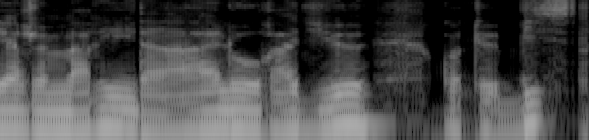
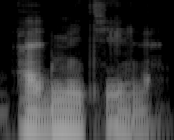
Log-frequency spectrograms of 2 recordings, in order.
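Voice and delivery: ordinary delivery

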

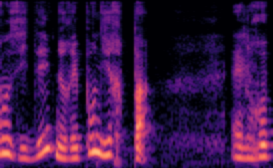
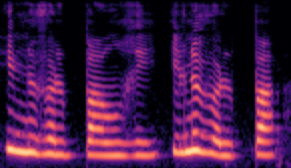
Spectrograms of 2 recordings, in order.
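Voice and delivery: put-on louder, tearful plea like a spoiled child; sobbing, stammering; 2 semitones higher, 7 dB louder than usual. A narrator's reading. Childless wife pleading to her husband Henri, tearful. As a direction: stammer it through tears. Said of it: "avec une voix pleine de sanglots".

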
